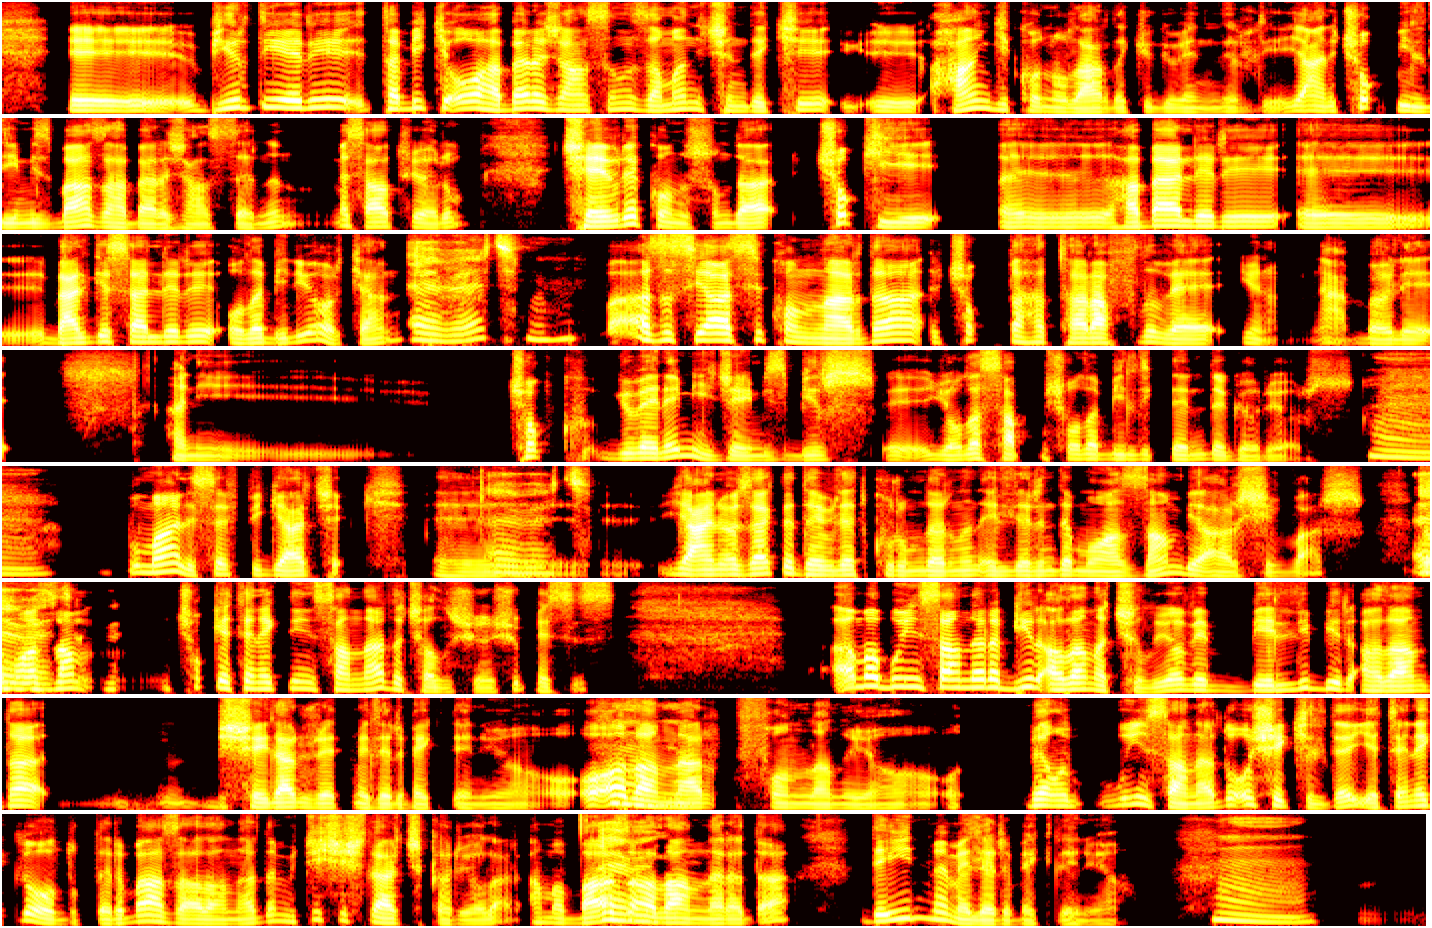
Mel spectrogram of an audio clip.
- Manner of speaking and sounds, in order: tapping; sniff; drawn out: "hani"; other noise
- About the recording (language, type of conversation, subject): Turkish, podcast, Bilgiye ulaşırken güvenilir kaynakları nasıl seçiyorsun?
